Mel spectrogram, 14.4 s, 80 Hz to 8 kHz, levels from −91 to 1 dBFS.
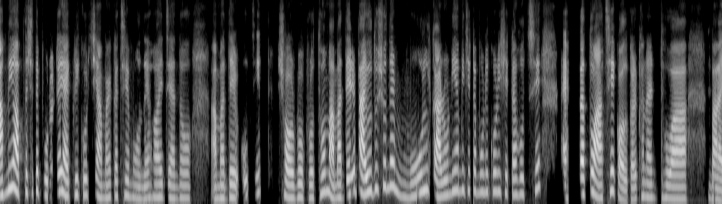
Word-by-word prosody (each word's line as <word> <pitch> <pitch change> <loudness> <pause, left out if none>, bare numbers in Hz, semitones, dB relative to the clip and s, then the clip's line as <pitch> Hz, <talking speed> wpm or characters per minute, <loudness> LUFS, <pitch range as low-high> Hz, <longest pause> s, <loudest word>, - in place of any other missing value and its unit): আমিও 275 +10 +5
আপনার 260 0 -5
সাথে 280 +2 -1
পুরোটাই 215 +6 -1
এগ্রি 225 +2 -2
করছি। 225 -1 -4
আমার 180 +1 -4
কাছে 205 +2 -6 0.2
মনে 170 -1 -6
হয় 190 0 0
যেন 175 -3 -3 0.7
আমাদের 180 +1 0 0.2
উচিত। 250 +4 -10 0.4
সর্বপ্রথম 185 +4 0 0.2
আমাদের 185 +5 +1 0.2
বায়ুদূষণের 315 +7 +4 0.3
মূল 230 +8 -1 0.2
কারণই 215 +5 +4
আমি 290 +1 -7
যেটা 280 0 -3
মনে 265 0 -5
করি 275 0 -3
সেটা 230 -2 -3
হচ্ছে 235 +5 -8 0.6
একটা 235 - -1
তো 280 - -1 0.2
আছে 185 +9 -6 0.2
কলকারখানার 170 +5 -1 0.2
ধোয়া 180 -2 +2 0.7
বা 170 - +2
205 Hz, 125 wpm, -22 LUFS, 180-260 Hz, 0.7 s, আমিও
